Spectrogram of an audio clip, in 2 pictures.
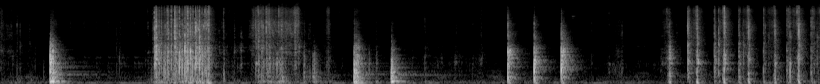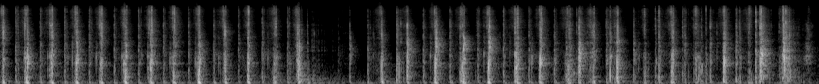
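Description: A deck of rubber playing cards is shuffled: a few scattered riffles and taps at first, then a long, steady run of rapid, crisp flicking from close by.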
